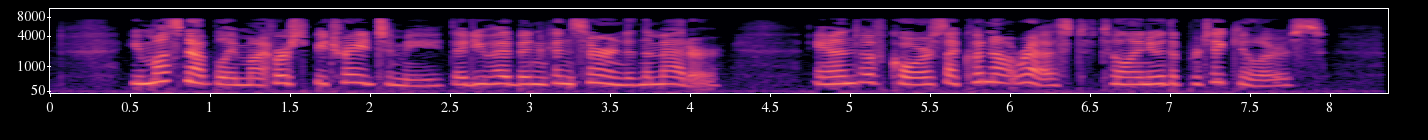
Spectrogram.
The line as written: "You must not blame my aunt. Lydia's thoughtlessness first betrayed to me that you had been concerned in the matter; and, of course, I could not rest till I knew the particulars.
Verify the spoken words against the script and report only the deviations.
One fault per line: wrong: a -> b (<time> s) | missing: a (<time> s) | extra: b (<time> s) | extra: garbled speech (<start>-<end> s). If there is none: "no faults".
missing: aunt Lydia's thoughtlessness (1.4 s)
